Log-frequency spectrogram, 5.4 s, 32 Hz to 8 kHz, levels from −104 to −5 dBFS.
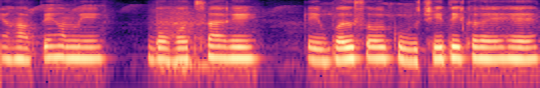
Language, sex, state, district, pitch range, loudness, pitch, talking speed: Hindi, female, Maharashtra, Gondia, 200-210 Hz, -16 LUFS, 205 Hz, 120 wpm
